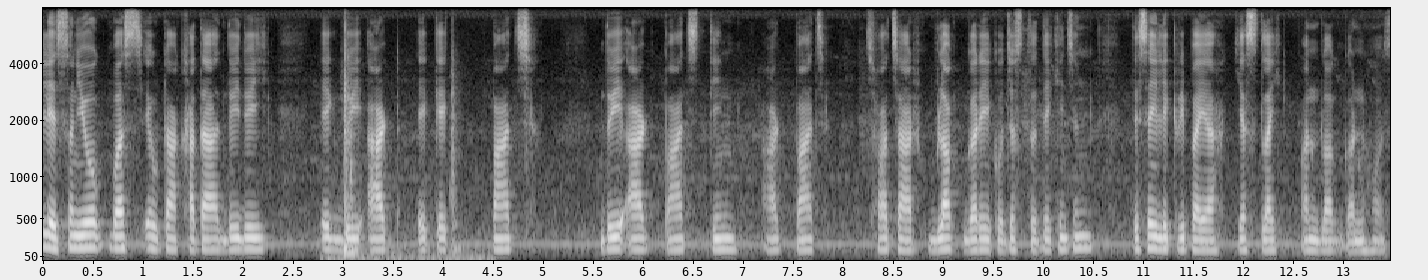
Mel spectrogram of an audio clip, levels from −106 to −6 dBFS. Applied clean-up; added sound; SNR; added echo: none; Squeak; 10 dB; none.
